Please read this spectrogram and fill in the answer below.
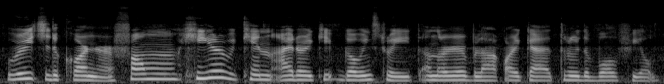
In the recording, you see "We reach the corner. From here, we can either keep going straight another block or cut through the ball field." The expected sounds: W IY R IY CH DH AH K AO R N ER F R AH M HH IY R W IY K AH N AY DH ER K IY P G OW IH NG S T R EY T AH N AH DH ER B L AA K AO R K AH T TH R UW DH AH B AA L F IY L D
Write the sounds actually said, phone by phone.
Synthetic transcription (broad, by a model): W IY R IY CH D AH K AO R N ER F R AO M HH IY R W IY K AH N AY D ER K IY P G OW IH NG S T R EY T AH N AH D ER B L AA K AO R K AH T T R UW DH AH B AA L F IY L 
